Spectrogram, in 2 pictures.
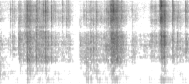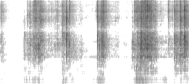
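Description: Faint, irregular small clicks and scrapes of loose coins and a toothbrush knocking and sliding against a sink basin as the coins are pushed along through the wet cleaning mix.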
